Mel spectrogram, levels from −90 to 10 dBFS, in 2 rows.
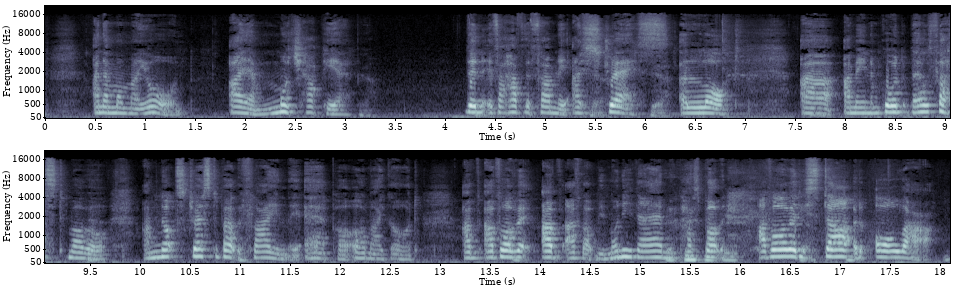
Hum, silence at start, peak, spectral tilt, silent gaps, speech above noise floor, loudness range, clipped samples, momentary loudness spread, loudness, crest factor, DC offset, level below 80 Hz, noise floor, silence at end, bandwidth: none; 0.15 s; 0 dBFS; -5 dB/octave; none; 30 dB; 6 LU; under 0.1%; 13 LU; -17 LUFS; 18 dB; under 0.1%; -44 dBFS; -47 dBFS; 0 s; 17 kHz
